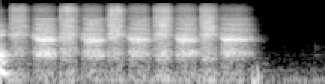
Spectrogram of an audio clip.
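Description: A man breathing in quick, rhythmic gasps, about three breaths a second: the fast, involuntary breathing a cold shower sets off. The breathing stops abruptly about three and a half seconds in.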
